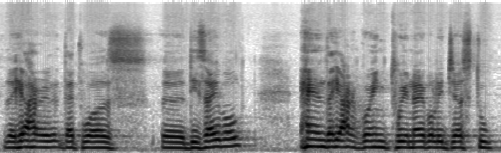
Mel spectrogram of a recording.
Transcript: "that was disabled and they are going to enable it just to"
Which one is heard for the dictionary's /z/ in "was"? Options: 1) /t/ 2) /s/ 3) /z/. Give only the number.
3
